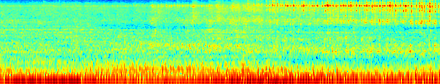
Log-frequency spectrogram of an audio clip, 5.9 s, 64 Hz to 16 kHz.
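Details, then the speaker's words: 1965 Chevrolet Impala convertible with new Chevrolet 350 crate V8 and Muncie 4-speed, cold start with choke set: deep, steady fast choke idle, smooth and even, no knocks or stumbles; healthy. "Let's go ahead and do a cold start on the 65 Impala. Set the choke."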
